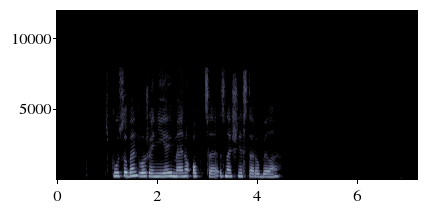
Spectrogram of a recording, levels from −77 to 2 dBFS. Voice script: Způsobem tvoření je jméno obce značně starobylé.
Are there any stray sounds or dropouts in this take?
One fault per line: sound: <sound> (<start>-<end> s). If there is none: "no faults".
no faults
